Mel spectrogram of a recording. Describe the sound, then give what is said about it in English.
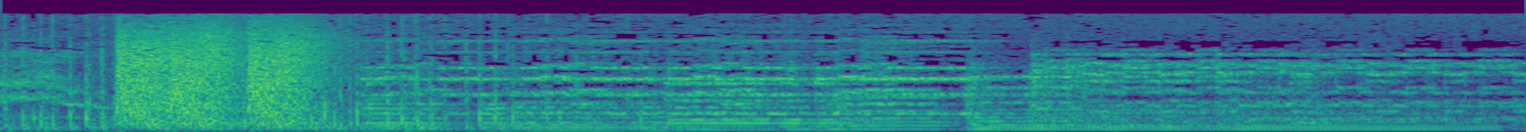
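A loud, dense burst of gunfire from a western shootout crackles for about a second, followed by sustained music with steady low tones and brassy chords playing on without the shots. “Well, unlimber your guns. Let's see if we can discourage some of these polecats.”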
